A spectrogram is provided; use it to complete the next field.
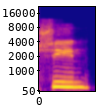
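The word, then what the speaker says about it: שין: And if the Masoretes put a dot on the top right, then you pronounce it as a sh sound. So you got sheen, sheen, sheen, sheen.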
